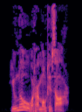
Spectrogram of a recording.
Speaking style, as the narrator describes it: continued the other in his softly lilting voice

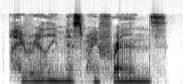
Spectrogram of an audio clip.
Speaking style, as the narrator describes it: I whispered

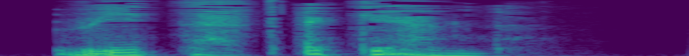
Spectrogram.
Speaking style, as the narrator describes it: Saul whispers

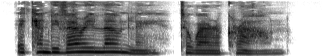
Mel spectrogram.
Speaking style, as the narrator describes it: Hypaxia said quietly

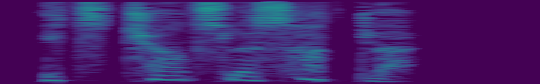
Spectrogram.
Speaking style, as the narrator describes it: she said nervously

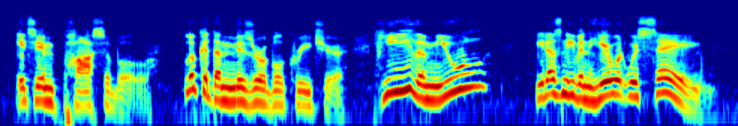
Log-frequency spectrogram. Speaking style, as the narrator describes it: Taran said harshly and with finality

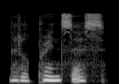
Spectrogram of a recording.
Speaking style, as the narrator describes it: he said gently in her ear

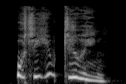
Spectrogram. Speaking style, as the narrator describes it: she gasped

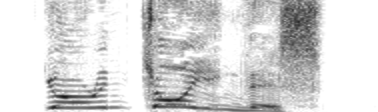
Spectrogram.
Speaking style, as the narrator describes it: Hart shouted

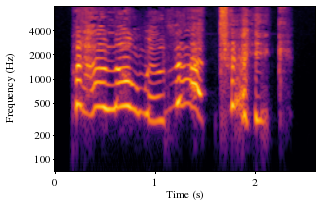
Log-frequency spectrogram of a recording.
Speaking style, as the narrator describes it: Leslie wailed

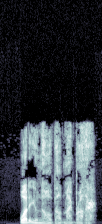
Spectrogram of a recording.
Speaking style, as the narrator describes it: He asked thickly

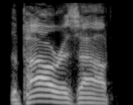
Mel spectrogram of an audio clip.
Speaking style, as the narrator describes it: growled Bunny

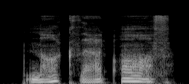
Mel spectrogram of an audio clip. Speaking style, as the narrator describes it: he whispered in my ear, sounding out of breath

